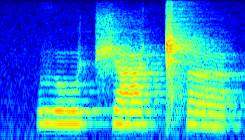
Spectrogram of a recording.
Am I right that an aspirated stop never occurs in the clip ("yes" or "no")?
no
